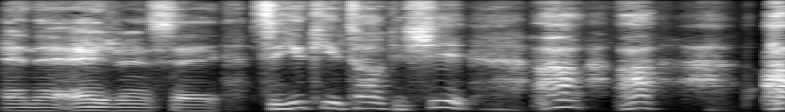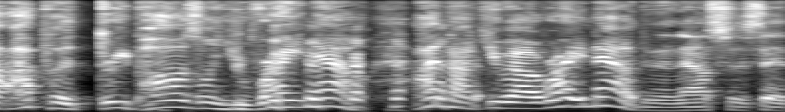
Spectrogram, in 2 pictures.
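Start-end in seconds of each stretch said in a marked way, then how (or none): 1.3-7.1 very high, taunting, trash-talking voice. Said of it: "he was just talking junk to".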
